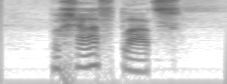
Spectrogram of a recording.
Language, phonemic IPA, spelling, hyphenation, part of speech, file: Dutch, /bəˈɣraːfˌplaːts/, begraafplaats, be‧graaf‧plaats, noun, Nl-begraafplaats.ogg
- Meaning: cemetery, a ground reserved for graves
